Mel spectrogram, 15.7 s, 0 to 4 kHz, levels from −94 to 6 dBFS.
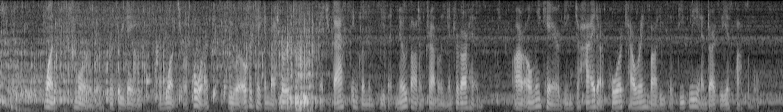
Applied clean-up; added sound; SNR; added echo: none; Toilet flush / Gurgling; 4 dB; none.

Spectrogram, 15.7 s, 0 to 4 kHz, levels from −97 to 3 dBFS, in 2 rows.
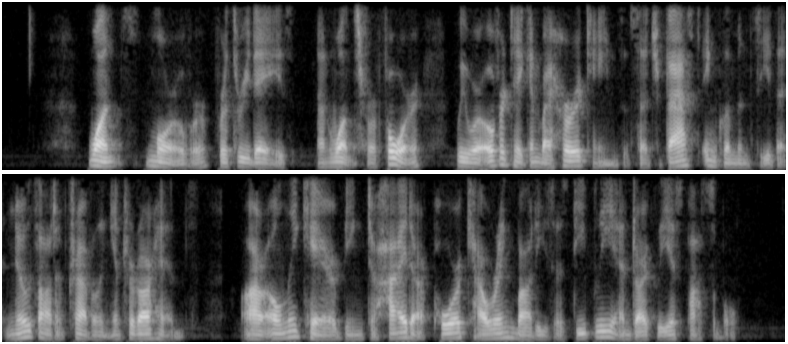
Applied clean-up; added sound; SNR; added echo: none; none; none; none.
